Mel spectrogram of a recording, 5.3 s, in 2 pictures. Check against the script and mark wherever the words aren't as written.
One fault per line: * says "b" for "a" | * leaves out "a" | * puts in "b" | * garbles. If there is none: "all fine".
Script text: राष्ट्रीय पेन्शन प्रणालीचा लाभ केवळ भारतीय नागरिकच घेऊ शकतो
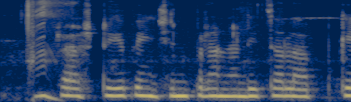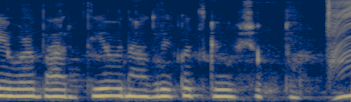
all fine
